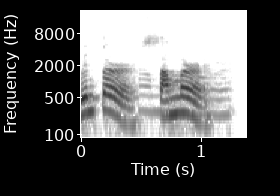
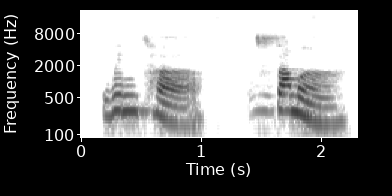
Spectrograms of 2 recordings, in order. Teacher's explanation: Tapi kalau di British ini jadi winter, summer. R-nya nggak terbaca, tapi jadi bunyi vokal itu jadi panjang.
